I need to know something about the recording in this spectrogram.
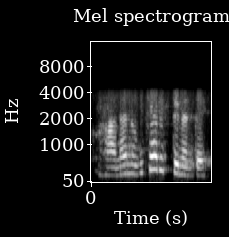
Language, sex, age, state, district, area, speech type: Kannada, female, 18-30, Karnataka, Chikkamagaluru, rural, conversation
